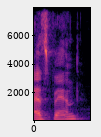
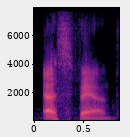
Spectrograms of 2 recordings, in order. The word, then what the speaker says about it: Esfand: Esfand. Esfand. Okay, Yeah. it's basically you pronounce it exactly how it's spelled Yeah, and not yeah.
